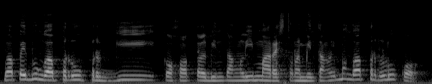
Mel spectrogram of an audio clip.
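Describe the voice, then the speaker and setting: A male pastor giving a sermon in an animated, joking style, acting out little family skits and calling out to the congregation. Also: high voice, brisk. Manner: jokey, animated preaching with acted-out skits. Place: church hall. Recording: echoey church hall.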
